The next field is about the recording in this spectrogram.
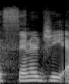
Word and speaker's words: SYNRG: So while you ponder on that, this episode of Inspired Conversations is actually sponsored by Synergy App. That's spelled S-Y-N-R-G.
